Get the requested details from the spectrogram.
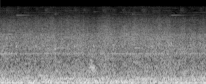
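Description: A magical shield hums and crackles.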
